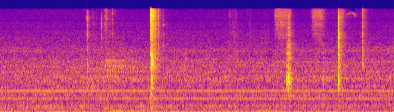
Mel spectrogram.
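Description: A few short, sharp clicks and taps of tools being handled on an electronics workbench, the loudest about two seconds in. Under them runs a steady low machine hum with a faint steady whine.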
